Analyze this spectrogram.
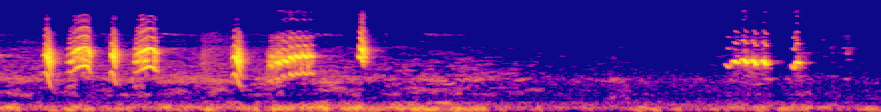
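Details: Amid a faint noisy background, a long-tailed shrike gives bursts of loud, scratchy chattering notes, then after a pause two buzzy calls; song intended to provoke other shrikes into replying.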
